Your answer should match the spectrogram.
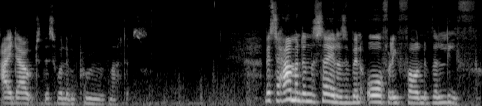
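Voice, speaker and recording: Woman voicing a stiff, bright-voiced aloof male scientist. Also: mid-range voice, moderate pace, close to an everyday voice. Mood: grave, formal. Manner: formal, clipped, precise.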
